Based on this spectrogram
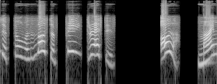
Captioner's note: in Spanish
